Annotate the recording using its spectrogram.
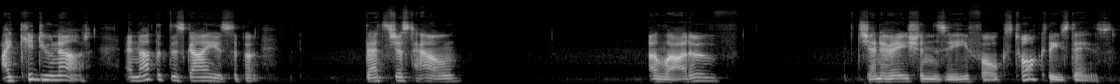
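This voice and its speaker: A man speaking in a calm, understated, mildly bemused way in a casual monologue, answering viewer emails as a YouTuber. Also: fairly high pitch, takes it slowly, long pauses, poor audio.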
